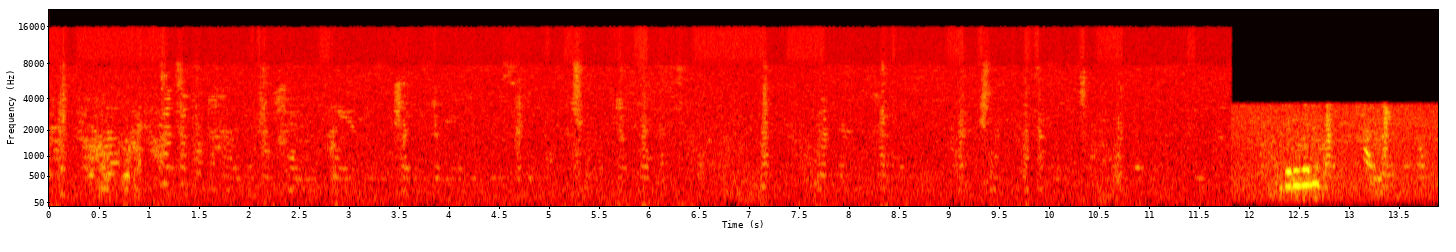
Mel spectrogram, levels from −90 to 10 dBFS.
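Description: Speech that abruptly turns dull and boxy at 11.82 s and stays so to the end, with nothing above 3.5 kHz, a level shift of a few dB and a faint new noise floor. This is likely an input switched to a poorer device, not a plain low-pass filter, since the tone, level and noise all change together, with no gap at the switch.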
